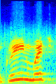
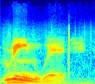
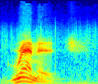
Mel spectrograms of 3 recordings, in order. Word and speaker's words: Greenwich: I spent all day yesterday in Greenwich Village. Kenny, that's not Greenwich. You see, here in New York, it's pronounced Greenwich. Greenwich, see? Who did you go with?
